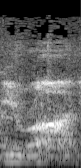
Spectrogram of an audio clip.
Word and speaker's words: Iran: called The Flock of Seagulls in the 1980s IR Ran So Far Away but we don't it's actually the correct pronunciation should be IR Iran yes this was made very clear to me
